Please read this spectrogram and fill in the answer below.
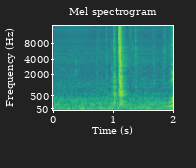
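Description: A single sharp plastic click about halfway through, as the hinged receptacle cover on a Miller Trailblazer 325 welder/generator is handled and flipped up, over a low steady hum.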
